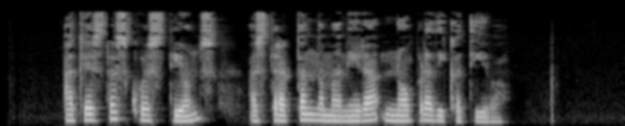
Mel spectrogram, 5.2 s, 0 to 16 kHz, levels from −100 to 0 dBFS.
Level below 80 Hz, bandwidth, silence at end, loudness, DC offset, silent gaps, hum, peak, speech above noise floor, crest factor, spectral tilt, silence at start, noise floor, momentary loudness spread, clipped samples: -70 dBFS; 11.5 kHz; 1 s; -23 LUFS; under 0.1%; none; none; -4 dBFS; 54 dB; 20 dB; -5 dB/octave; 0.55 s; -76 dBFS; 9 LU; under 0.1%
